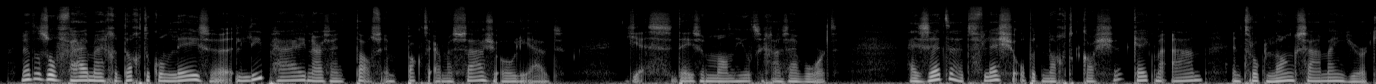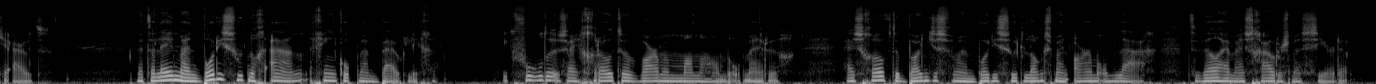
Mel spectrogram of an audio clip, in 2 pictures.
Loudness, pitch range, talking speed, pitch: -30 LUFS, 135-175 Hz, 170 wpm, 150 Hz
